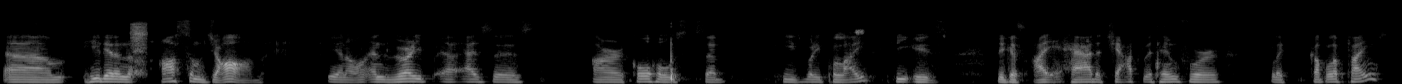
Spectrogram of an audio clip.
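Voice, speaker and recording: A man from Pakistan, a music producer, chatting over a video call in a relaxed, rambling way with many fillers. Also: fairly low pitch, measured pace, no room sound, low-quality recording. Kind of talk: casual chat. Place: Toronto.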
